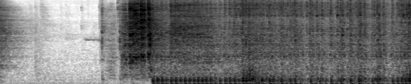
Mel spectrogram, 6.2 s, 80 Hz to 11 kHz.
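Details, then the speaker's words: Apollo DB-36 250cc (223cc) Chinese single-cylinder dirt bike, EGR valve removed, just started in neutral: fires after a pause and idles lumpy and uneven; owner suspects the carb needs adjusting. "Oh, there it goes. Oh. Yeah, she's not gonna want to run right now."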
